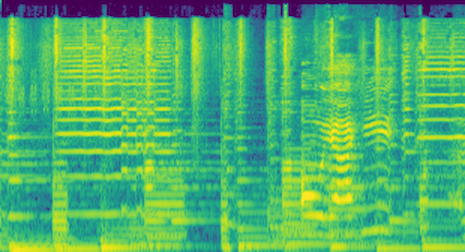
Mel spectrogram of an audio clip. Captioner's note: none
